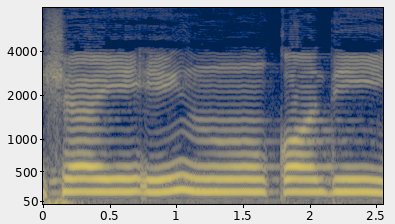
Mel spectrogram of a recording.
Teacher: bacaan Ikhfa n nun sukun atau tanwin bertemu dengan qof maka menjadi bacaannya mendengung samar menuju pada huruf di depannya panjang dua ketukan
